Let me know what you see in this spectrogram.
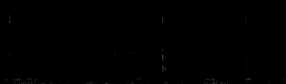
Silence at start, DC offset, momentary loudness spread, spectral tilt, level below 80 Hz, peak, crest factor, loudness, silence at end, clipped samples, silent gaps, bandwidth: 0.05 s; under 0.1%; 4 LU; -2.5 dB/octave; -78 dBFS; -36 dBFS; 30 dB; -62 LUFS; 0 s; under 0.1%; none; 11.5 kHz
